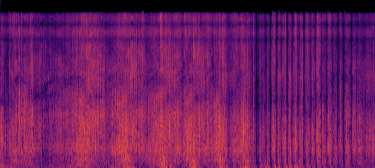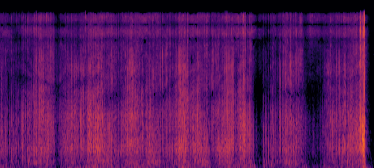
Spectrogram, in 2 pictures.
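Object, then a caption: Textured plastic bath mat. Fingertips and nails scratch the raised bubble texture of a large, flat, clear-blue plastic or vinyl bath mat lying on carpet. The result is a steady, uneven rasping and scraping, full and low-mid in tone, with dense quick strokes and a few brief pauses.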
